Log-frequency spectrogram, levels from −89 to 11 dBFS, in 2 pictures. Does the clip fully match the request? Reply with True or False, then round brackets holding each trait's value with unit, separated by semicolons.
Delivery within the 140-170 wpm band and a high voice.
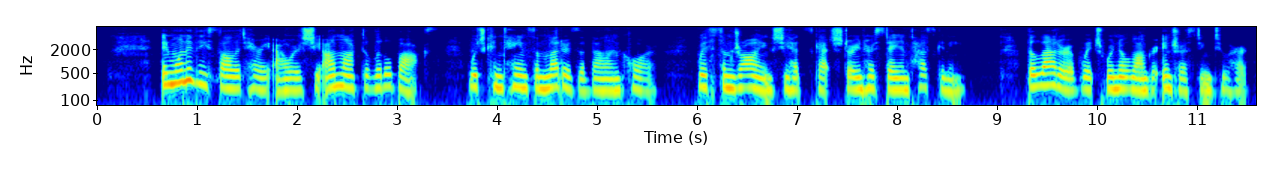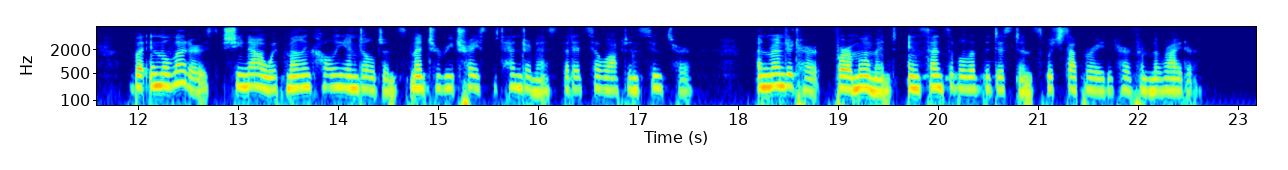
False (190 wpm; 200 Hz)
